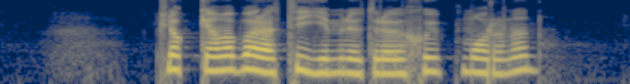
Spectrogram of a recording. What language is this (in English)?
Swedish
